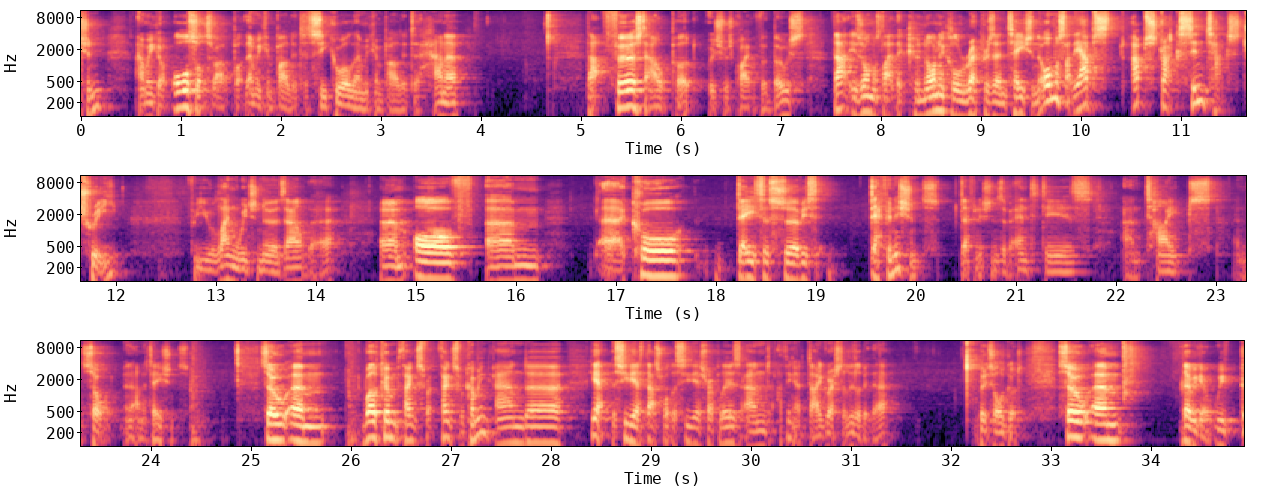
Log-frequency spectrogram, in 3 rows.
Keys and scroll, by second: 33.6 Return.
